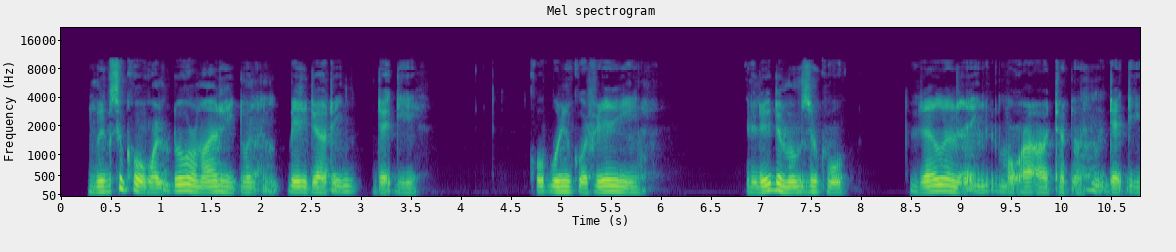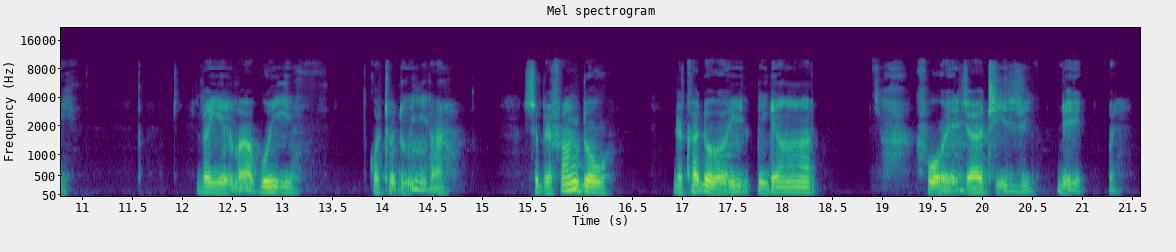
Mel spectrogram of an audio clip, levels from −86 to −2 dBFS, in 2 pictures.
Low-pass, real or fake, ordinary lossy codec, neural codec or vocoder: 9.9 kHz; fake; MP3, 64 kbps; autoencoder, 22.05 kHz, a latent of 192 numbers a frame, VITS, trained on one speaker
